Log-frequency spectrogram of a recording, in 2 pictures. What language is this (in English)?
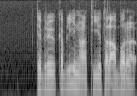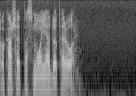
Swedish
